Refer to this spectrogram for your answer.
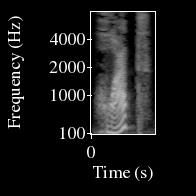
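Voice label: Hello, Khajiit female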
